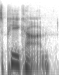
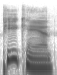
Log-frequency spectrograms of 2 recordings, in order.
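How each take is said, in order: First: "pecan" with a long PEE and an open AH in the second syllable; mixed pecan. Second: "pecan" with a long PEE and the vowel of "can"; Northern pecan. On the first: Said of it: "I mix the two together". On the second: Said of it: "since I'm not fully north on it yet". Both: Shown as a demonstration.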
